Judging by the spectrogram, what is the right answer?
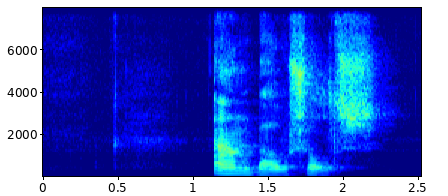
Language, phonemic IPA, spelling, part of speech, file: Dutch, /ˈambɑuwsəls/, aanbouwsels, noun, Nl-aanbouwsels.ogg
- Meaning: plural of aanbouwsel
